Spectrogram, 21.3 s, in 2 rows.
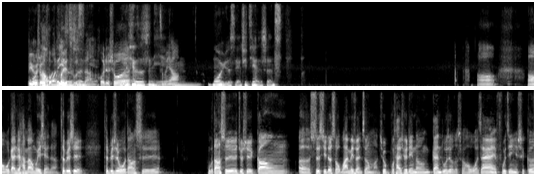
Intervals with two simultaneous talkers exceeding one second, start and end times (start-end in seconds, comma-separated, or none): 0.5-1.9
